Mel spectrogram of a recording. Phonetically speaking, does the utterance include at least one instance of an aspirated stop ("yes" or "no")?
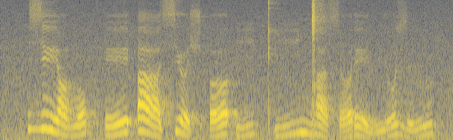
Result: yes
